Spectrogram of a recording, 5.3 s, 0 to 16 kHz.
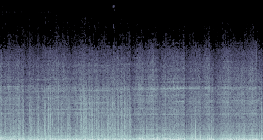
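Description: Triumph Daytona 675R's three-cylinder engine running at steady, moderate revs while the bike cruises, as during its break-in, with wind buffeting the microphone.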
